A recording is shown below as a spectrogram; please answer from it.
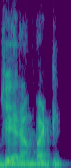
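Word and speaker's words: Jayrambati: So the real name of the village is Jayaramavati or Jayaramavati. But due to the improper pronunciation for the villages, it has become Jayarambati.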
